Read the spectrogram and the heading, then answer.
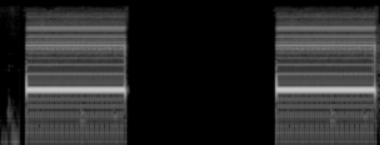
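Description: Ringing tone of an outgoing online call: two steady, mid-pitched tones of about a second each, separated by a long silent gap, with no voices.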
